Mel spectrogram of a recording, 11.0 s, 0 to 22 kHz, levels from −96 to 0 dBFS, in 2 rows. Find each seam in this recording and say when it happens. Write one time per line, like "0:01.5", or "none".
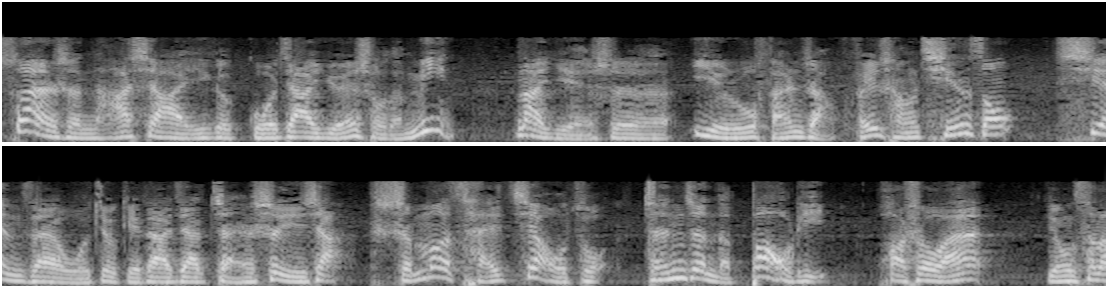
none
